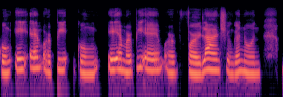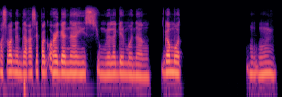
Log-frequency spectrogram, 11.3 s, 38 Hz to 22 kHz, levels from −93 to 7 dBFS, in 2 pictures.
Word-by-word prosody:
kung 190 +1 0
AM 255 +3 +1
or 190 -3 -3
P 225 +1 -4 0.2
kung 185 +2 -3 0.2
AM 230 -1 +4
or 195 0 +1
PM 230 -1 -1
or 185 -1 -4 0.2
for 180 -2 +3
lunch, 225 +2 +3
yung 180 - -5
gano'n. 185 -1 -2 0.4
Mas 195 -2 -1
maganda 190 -2 +2
kasi 185 +1 0
pag-organize 185 0 +2
yung 175 -4 -4
lalagyan 175 +1 0
mo 170 -1 -2
ng 160 -2 -3 0.3
gamot. 195 -2 +4 1.3
Mm. 180 -2 -4
190 Hz, 120 wpm, -24 LUFS, 180-220 Hz, 1.3 s, AM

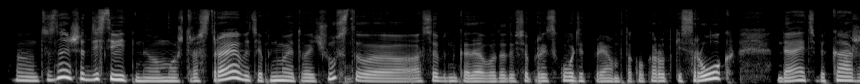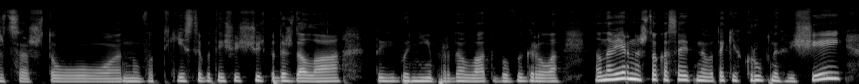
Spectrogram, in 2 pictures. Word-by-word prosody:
Э, 180 -2 0
ты 205 - -4
знаешь, 310 +1 +5
эт 240 - +3
действительно 205 -10 +3
может 155 0 -1
расстраивать. 205 - +3
Я 165 - 0
понимаю 185 -2 +3
твои 160 -1 -1
чувства, 150 - -1
особенно 155 0 -3
когда 145 -1 -1
вот 140 0 -3
это 145 +1 -2
всё - - -4
происходит 160 0 -2
прям 145 0 -3
в - - -16
такой 140 +2 -7
короткий 165 +2 -3
срок. 230 - +3 0.4
Да, 155 +6 +1
и - - -2
тебе 165 -4 -7
кажется, 155 -7 -1
что, 135 0 -5
ну, 145 -2 -3
вот, 145 - -8 0.2
если 165 0 -3
бы 160 - -5
ты 160 - -5
еще 160 +1 -4
чуть-чуть 170 +2 -5
подождала, 150 -1 0 0.3
ты 155 -1 -3
бы 155 +2 -2
не 155 0 +1
продала, 150 0 -2
ты 150 +2 -16
бы 150 +1 -4
выиграла. 150 -1 -2 0.3
Но, 185 - +2
наверно, 240 +3 +8
что 225 +2 0
касательно 200 -2 +1
вот 170 - -3
таких 185 -2 -3
крупных 185 -5 -1
вещей, 240 - +1
160 Hz, 175 wpm, -23 LUFS, 145-190 Hz, 0.4 s, наверно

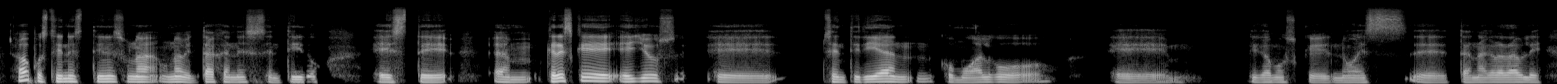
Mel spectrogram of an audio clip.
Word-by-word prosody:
Ah, 190 +2 +7
pues 140 -6 +1
tienes 135 -1 +4
tienes 130 0 +2
una 120 -1 +4
una 125 -1 +2
ventaja 115 +2 +1
en 110 0 0
ese 115 +1 -3
sentido. 115 +4 -2 0.5
Este, 105 0 +1 0.4
em, 110 -2 -1
¿crees 150 +3 +7
que 155 -4 +5
ellos, 140 +1 +1 0.4
eh, 100 -2 -3 0.5
sentirían, 120 +1 +2 0.3
como 105 -1 -4
algo, 115 +4 -3 0.5
em, 95 +1 -8 0.5
digamos, 105 0 -5
que 95 -2 -5
no 100 +1 -5
es, 100 0 -6
eh, 100 -1 -4
tan 105 0 -4
agradable, 110 -1 -1
110 Hz, 105 wpm, -21 LUFS, 105-125 Hz, 0.5 s, Ah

